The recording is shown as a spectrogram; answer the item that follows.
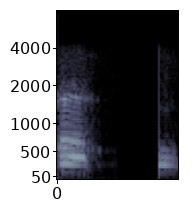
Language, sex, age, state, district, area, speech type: Tamil, male, 60+, Tamil Nadu, Thanjavur, rural, conversation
